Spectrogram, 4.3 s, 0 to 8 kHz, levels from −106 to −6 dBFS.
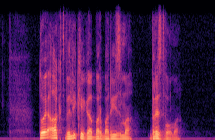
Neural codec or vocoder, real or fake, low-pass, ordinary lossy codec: vocoder, 44.1 kHz, 128 mel bands, Pupu-Vocoder; fake; 7.2 kHz; Opus, 64 kbps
